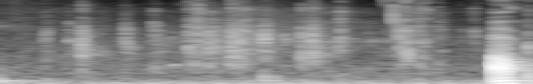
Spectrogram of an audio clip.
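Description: Computer keyboard typing: a quick run of keystrokes as a line of JavaScript code is typed, with the words starting again just before the end.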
